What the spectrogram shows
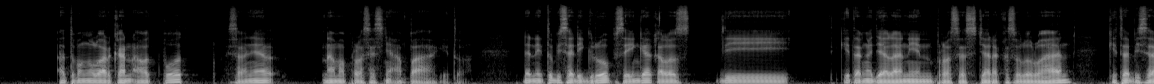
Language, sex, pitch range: Indonesian, male, 80-95 Hz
